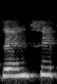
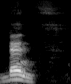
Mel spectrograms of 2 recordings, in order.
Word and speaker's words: dense: Uh once upon a time there was a densy forest. They were there was a dense forest. Densy densy forest. Not densy. Dense dense forest. The pronunciation is tense.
